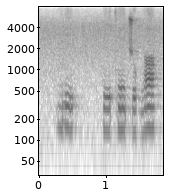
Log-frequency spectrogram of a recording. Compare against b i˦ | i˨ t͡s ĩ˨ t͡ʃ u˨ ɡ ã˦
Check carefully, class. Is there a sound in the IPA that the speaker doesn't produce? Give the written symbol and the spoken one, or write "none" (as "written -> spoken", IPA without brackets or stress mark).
none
